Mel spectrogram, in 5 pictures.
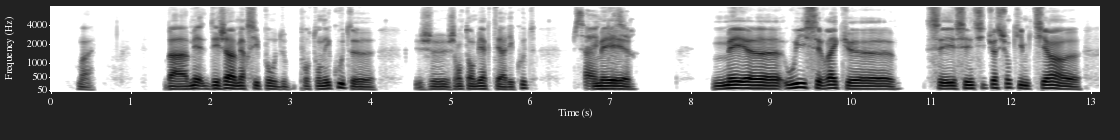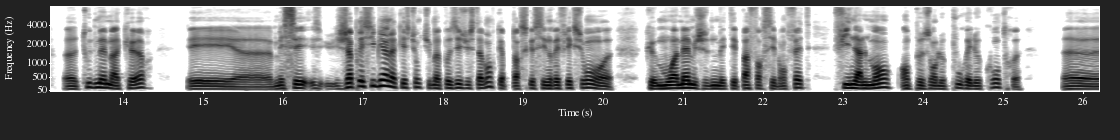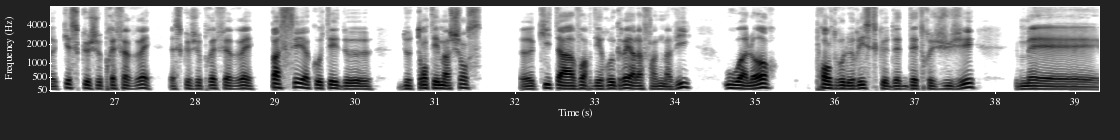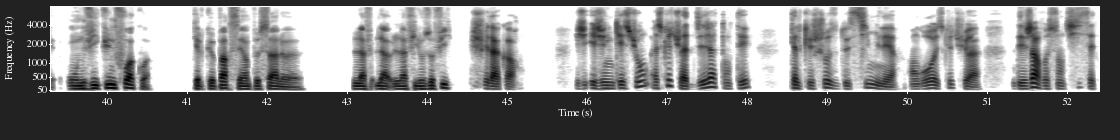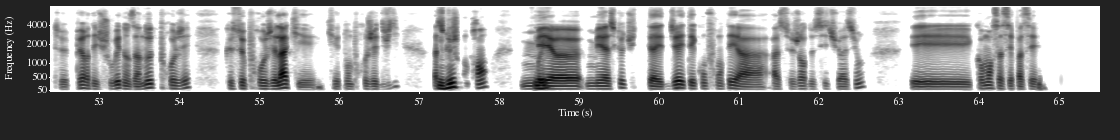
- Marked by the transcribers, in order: stressed: "passer"; drawn out: "Mais"; tapping
- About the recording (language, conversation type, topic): French, advice, Comment dépasser la peur d’échouer qui m’empêche de lancer mon projet ?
